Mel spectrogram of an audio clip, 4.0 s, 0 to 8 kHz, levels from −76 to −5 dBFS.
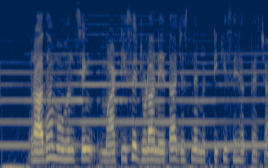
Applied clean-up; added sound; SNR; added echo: none; Wind instrument, woodwind instrument; 10 dB; none.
